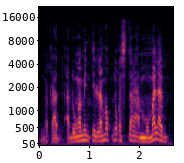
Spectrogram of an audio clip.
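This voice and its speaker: A man's voice: mid-range voice, a little fast, sharp tone. An actor with an Ilocano accent playing a casual, talkative male neighbour in a comedy drama. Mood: exclamatory.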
